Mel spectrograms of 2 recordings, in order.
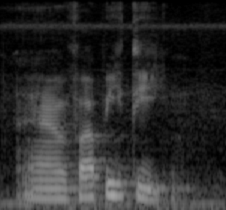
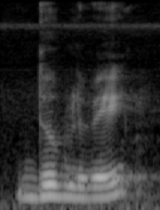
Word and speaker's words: wapiti: Even though it is W, the sound is wa, as you say for V in French, way. Wapiti, that is the splitting of the word. Let's spell it first. W-A-P-I-T-I. So whenever the word ends with a vowel, so you have to stress the letter before it.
